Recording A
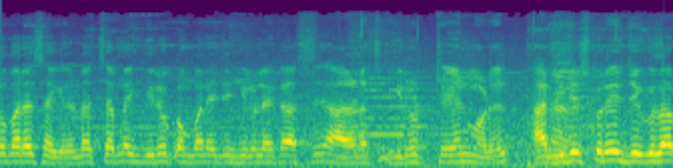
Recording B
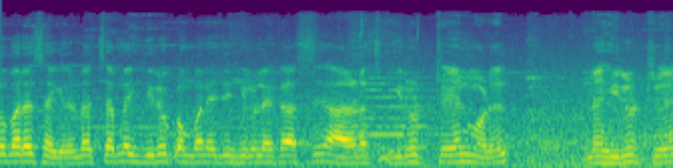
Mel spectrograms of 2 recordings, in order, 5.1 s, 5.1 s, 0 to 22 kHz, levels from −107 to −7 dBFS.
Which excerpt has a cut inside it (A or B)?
A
